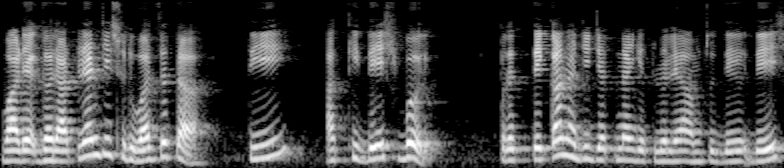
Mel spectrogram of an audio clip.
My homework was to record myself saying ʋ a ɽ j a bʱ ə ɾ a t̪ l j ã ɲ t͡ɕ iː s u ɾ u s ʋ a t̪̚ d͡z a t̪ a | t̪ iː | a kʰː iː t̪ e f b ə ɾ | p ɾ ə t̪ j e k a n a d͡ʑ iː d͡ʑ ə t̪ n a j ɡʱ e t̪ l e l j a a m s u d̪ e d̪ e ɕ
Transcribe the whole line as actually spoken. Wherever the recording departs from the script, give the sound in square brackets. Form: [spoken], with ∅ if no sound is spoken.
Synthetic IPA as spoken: ʋ a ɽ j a [ɡʱ] ə ɾ a t̪ l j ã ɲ t͡ɕ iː s u ɾ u [∅] ʋ a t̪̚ d͡z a t̪ a | t̪ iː | a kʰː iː [d̪] e [ɕ] b ə ɾ | p ɾ ə t̪ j e k a n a d͡ʑ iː d͡ʑ ə t̪ n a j ɡʱ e t̪ l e l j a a m [t͡s] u d̪ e d̪ e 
